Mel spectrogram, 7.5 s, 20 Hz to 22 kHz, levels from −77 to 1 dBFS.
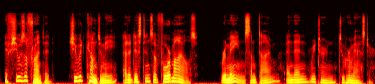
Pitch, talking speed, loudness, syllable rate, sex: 120 Hz, 190 wpm, -19 LUFS, 5.0 syllables/s, male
